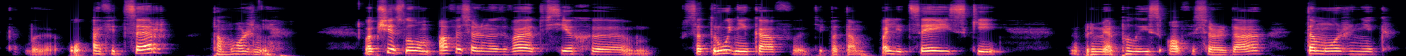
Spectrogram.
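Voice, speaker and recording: Lower-pitched woman teaching a language lesson. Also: gravelly. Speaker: English teacher, channel host. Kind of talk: informal explanatory language lesson.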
